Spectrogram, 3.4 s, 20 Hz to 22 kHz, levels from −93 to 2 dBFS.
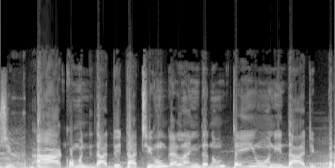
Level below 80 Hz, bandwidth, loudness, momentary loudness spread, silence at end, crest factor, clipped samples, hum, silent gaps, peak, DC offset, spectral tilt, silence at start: -18 dBFS; 15.5 kHz; -9 LUFS; 3 LU; 0 s; 8 dB; 0.6%; none; none; 0 dBFS; under 0.1%; -5 dB/octave; 0 s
